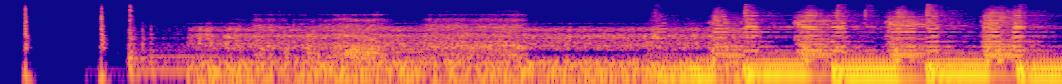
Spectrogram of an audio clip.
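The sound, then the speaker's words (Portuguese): A short produced intro jingle: two sharp clicks, then a roaring engine-like rev building steadily, giving way to a loud, punchy rhythmic beat. No one speaks. “É, pode botar a vinheta é.”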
